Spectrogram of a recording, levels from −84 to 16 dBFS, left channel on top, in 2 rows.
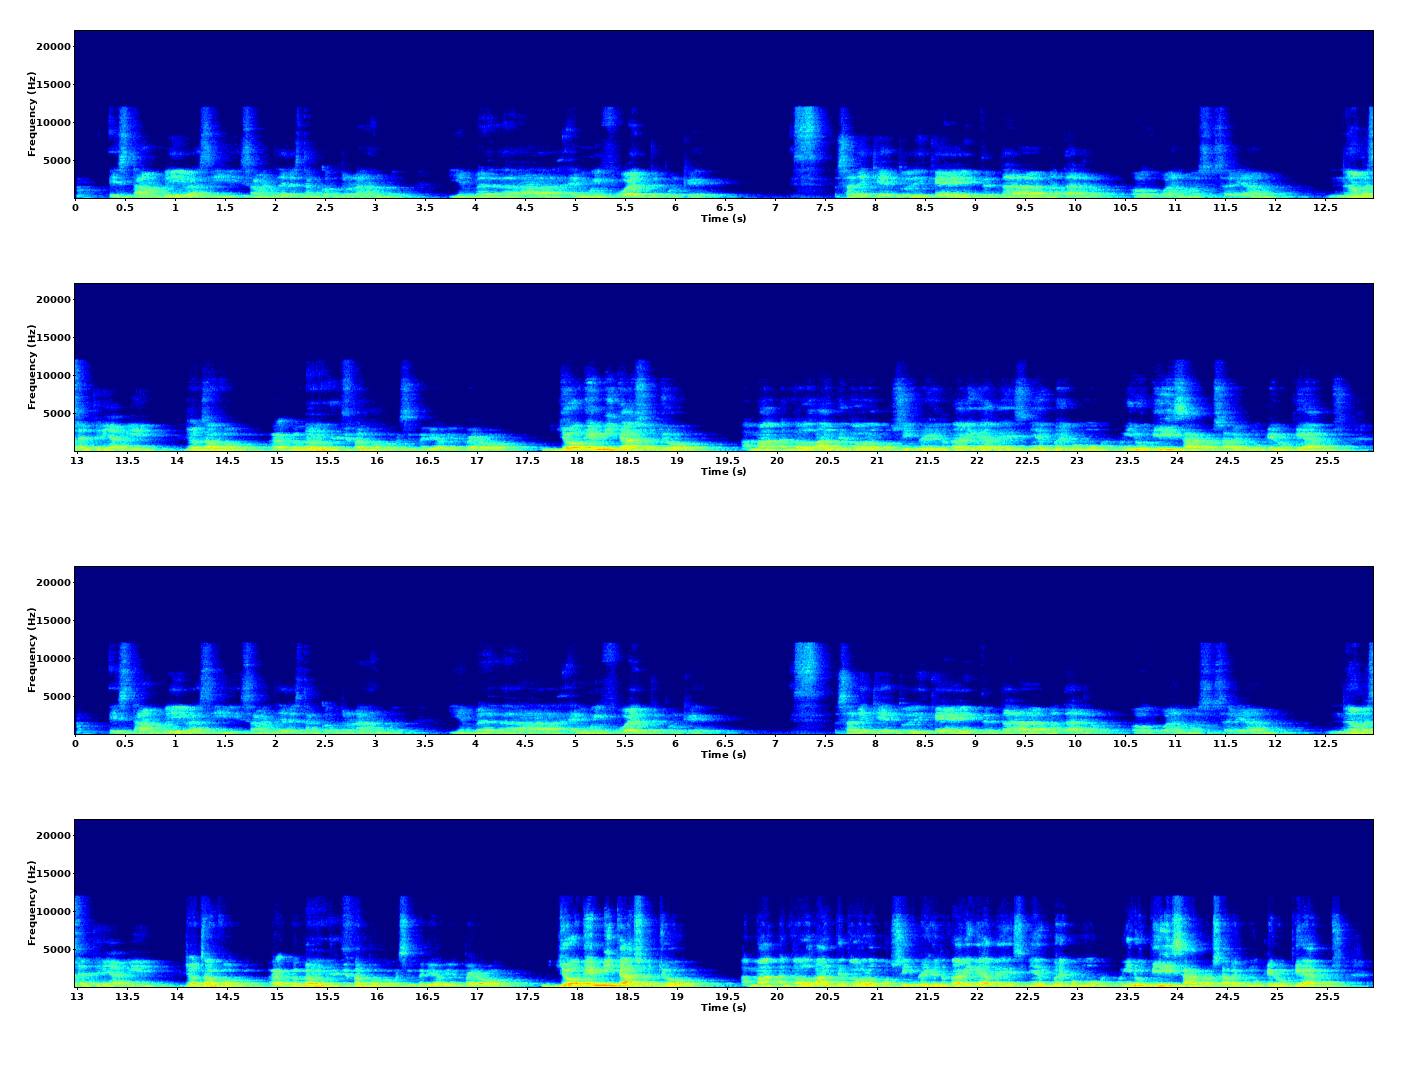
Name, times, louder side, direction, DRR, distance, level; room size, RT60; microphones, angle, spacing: voice 1, 0.3-3.2 3.7-6.3 7.2-10.3 10.6-12.0 12.5-13.8 15.3-15.6, left 1 dB, 10° left, -4 dB, 0.4 m, -30 dB
voice 2, 14.0-17.3 17.6-19.1 19.6-25.6, right 2 dB, 70° right, 2 dB, 0.4 m, -22 dB
2.1 x 2.0 x 3.1 m, 0.97 s
head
